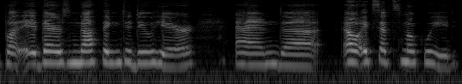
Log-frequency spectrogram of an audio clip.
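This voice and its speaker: A woman's voice: fairly high pitch, steady tone, a little slow. Rambly giggly young woman. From United States. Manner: rambling with frequent fillers and giggles. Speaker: cover singer. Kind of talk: casual group chat.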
